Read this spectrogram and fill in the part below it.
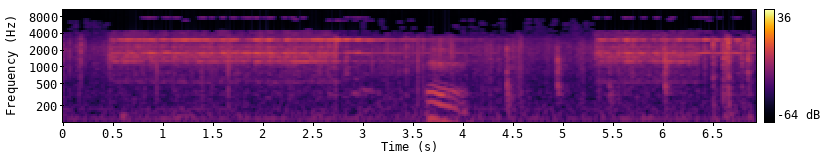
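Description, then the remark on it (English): An old telephone bell rings in Jack Benny's house in Beverly Hills, in two long, rattling bursts separated by a short pause, fairly loud over a faint background hiss, with a brief muffled sound in the gap. “Rochester, the phone.”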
